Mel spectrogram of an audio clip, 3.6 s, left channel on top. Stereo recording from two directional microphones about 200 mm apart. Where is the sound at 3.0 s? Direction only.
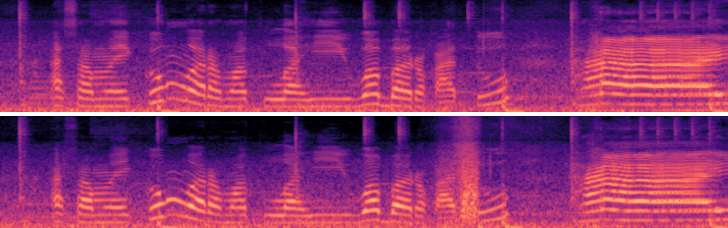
15° left (ahead or behind).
